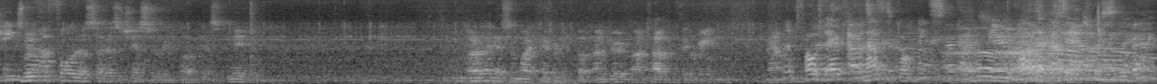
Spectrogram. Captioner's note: sounds of approval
